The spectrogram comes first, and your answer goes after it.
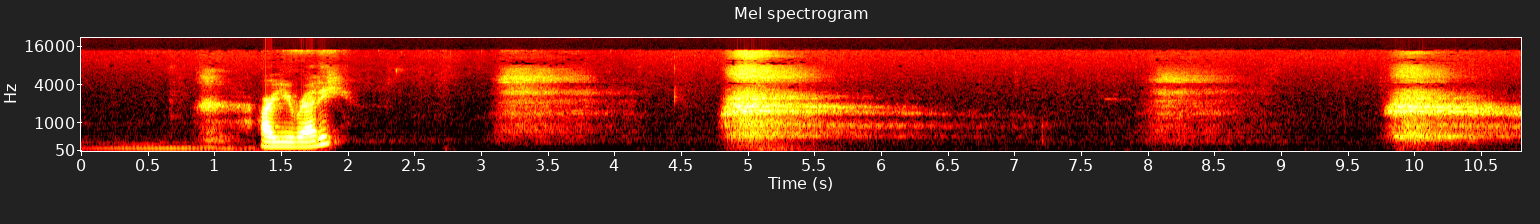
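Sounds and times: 
deep breaths in through nose and out through mouth: 0:00.7 - 0:01.3, 0:03.0 - 0:09.2, 0:09.8 - 0:10.7
speech: 0:01.3 - 0:02.0.

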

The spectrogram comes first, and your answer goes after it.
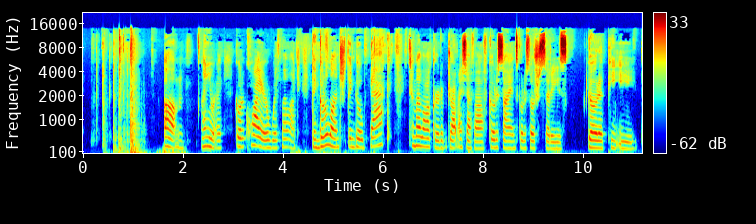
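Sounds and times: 
bedroom door being closed: 0:00.4 - 0:01.4
speech: 0:01.6 - 0:11.1.

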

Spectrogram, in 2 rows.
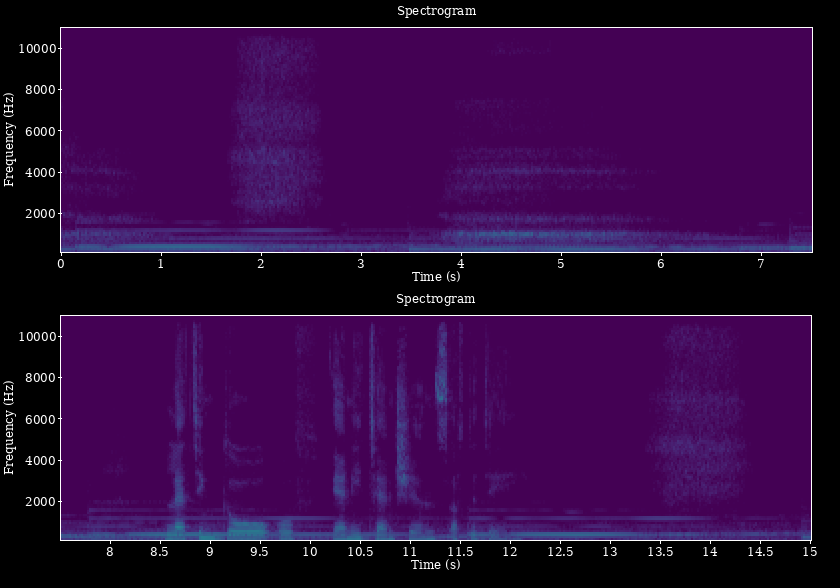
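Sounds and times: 
slow breathing in and out during a guided relaxation: 0:00.0 - 0:08.5, 0:13.2 - 0:14.7
quiet drone of sustained tones: 0:00.0 - 0:09.6, 0:11.7 - 0:14.9
speech: 0:08.6 - 0:12.1.

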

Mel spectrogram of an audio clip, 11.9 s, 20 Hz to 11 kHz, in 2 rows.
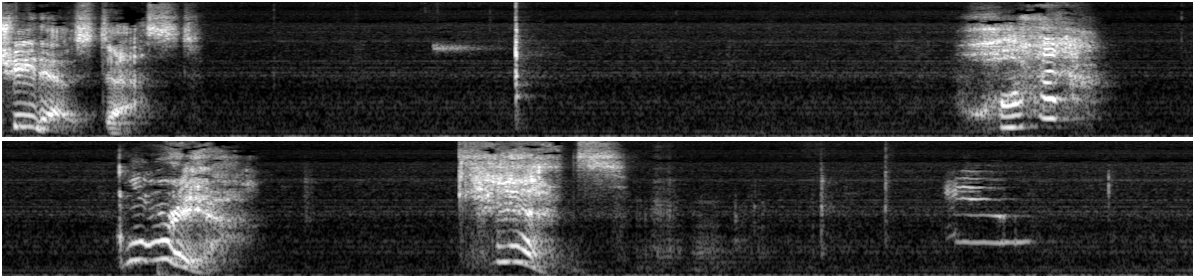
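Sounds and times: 
speech: 0:00.0 - 0:01.0, 0:04.8 - 0:05.6, 0:06.6 - 0:07.2, 0:08.2 - 0:09.1
cat meowing: 0:10.7 - 0:11.2.

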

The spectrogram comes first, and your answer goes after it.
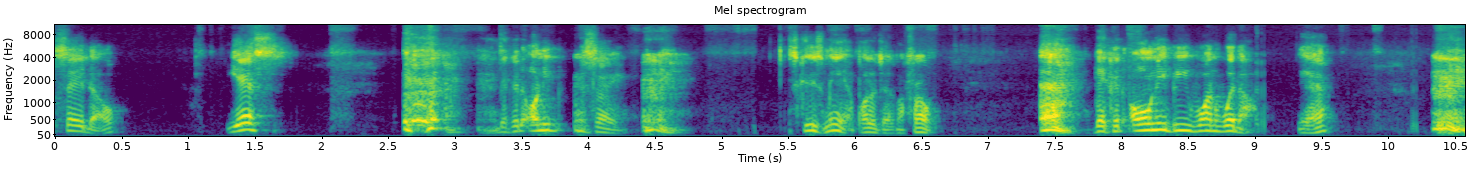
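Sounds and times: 
speech: 0:00.0 - 0:00.6, 0:01.3 - 0:04.8, 0:05.5 - 0:06.7, 0:07.4 - 0:10.5
coughing: 0:02.6 - 0:03.4, 0:04.1 - 0:05.0, 0:07.4 - 0:07.8, 0:10.3 - 0:10.5
throat clearing: 0:04.4 - 0:04.8, 0:10.3 - 0:10.5.

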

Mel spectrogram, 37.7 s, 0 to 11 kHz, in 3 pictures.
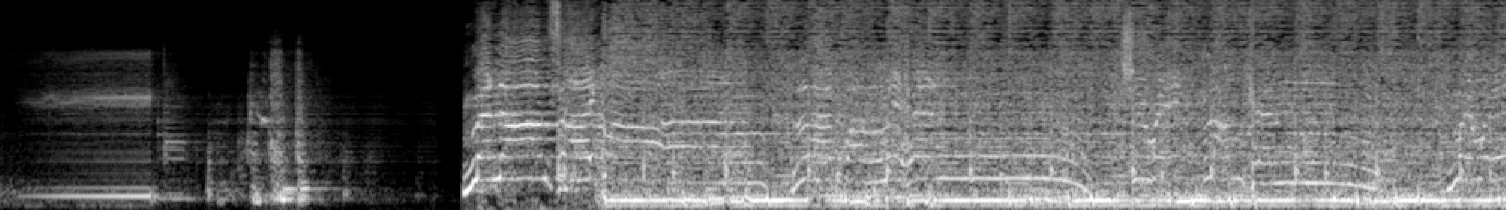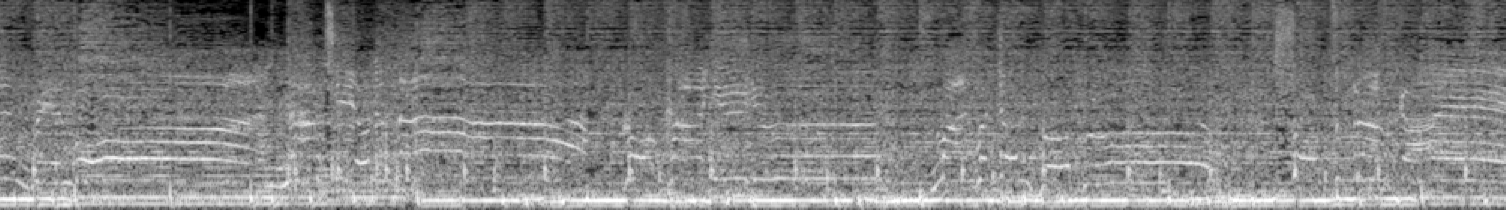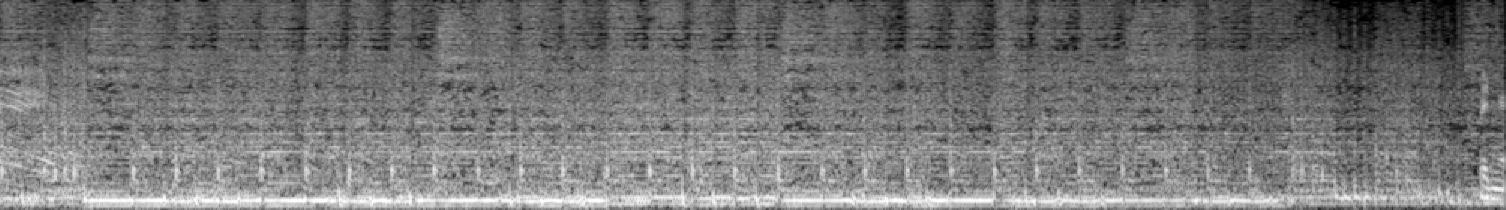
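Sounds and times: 
heavily distorted guitars: 0:00.0 - 0:37.6
band playing a cover song: 0:01.4 - 0:03.0, 0:04.5 - 0:37.6
speech: 0:03.9 - 0:05.2.

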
